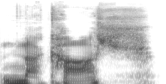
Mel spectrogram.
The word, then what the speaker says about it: Nachash: But prior to that, we're going to do a band that I talked to recently called I believe it is pronounced Nakash, NACHASH.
